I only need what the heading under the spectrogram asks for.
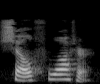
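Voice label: "shelf water", English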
